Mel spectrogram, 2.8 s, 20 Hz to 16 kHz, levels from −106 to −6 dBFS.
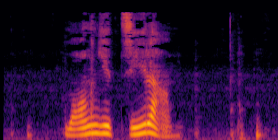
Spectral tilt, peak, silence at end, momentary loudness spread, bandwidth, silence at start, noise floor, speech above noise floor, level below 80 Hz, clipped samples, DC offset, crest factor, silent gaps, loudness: -6 dB/octave; -14 dBFS; 0.15 s; 21 LU; 11.5 kHz; 0.3 s; -62 dBFS; 33 dB; -64 dBFS; under 0.1%; under 0.1%; 18 dB; none; -30 LUFS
